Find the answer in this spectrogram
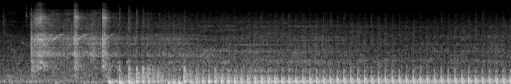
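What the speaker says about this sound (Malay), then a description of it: "So untuk motor ni saya nak dengar bunyi sikit boleh?" A classic Honda CB350R motorcycle engine cranks and starts after a few clicks, then settles into a loud, steady, thumping idle close by.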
